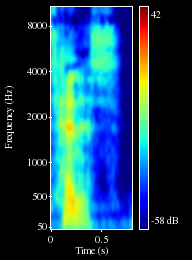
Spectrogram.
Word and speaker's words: Htenas: name is actually pronounced tennis it's an ht starting uh last name but it's tennis silent h i guess so nico tennis niko tennis who plays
